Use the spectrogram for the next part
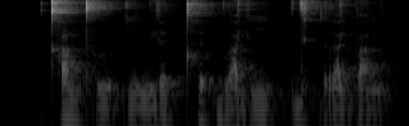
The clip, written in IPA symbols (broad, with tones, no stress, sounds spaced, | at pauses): kʰ a˥˩ m tʰ ɯː˨˩ k i˧ n j eː˥˩ k̚ pʰ e˥˩ k̚ j ɯ˨˩ a̯ j iː˥˩ | d i˦˥ t̚ p r a˧ j p a˧ ŋ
